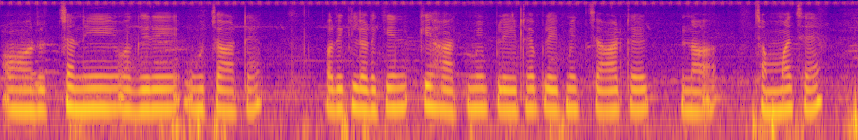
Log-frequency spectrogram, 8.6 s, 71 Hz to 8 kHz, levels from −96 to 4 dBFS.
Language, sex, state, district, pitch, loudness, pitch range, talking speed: Hindi, female, Maharashtra, Gondia, 200 Hz, -17 LUFS, 195-205 Hz, 145 wpm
